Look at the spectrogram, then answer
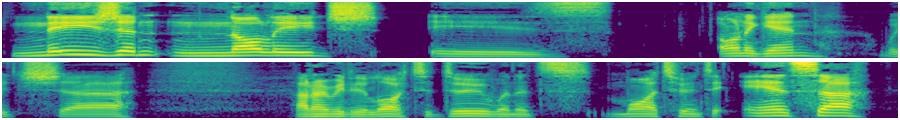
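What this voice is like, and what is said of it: Hoarse, partly lost voice. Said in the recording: “my voice is a little bit gone as well from screaming at the TV”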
